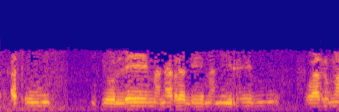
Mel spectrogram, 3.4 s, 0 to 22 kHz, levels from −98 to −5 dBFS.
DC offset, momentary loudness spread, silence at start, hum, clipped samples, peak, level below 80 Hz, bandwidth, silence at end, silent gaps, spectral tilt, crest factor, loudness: under 0.1%; 14 LU; 0 s; none; under 0.1%; -6 dBFS; -64 dBFS; 3.6 kHz; 0 s; none; 0.5 dB/octave; 18 dB; -24 LUFS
